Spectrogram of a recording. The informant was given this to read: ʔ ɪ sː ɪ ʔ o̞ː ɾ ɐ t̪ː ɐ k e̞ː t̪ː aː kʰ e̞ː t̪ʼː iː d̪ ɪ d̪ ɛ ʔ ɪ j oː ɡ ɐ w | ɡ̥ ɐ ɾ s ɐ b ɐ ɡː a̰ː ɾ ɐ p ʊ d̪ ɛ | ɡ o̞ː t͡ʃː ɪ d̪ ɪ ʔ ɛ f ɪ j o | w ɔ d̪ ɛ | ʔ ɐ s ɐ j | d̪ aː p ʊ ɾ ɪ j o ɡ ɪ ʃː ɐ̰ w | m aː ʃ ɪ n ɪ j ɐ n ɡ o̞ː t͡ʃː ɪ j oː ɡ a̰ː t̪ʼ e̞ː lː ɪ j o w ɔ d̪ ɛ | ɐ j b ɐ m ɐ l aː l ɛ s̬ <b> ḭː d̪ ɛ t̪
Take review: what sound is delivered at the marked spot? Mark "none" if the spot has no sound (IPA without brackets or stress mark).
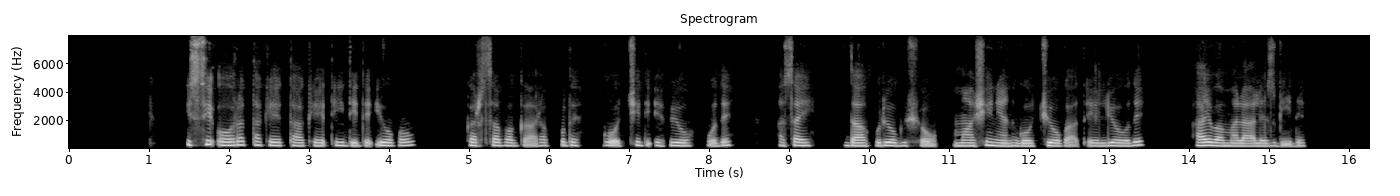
ɡ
